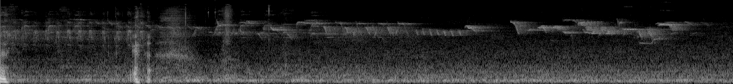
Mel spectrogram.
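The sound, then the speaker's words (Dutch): Blackbirds and great tits sing in spring woodland in the Vliegenbos, their faint, high chirping phrases rising over a steady low background rumble. “Het is natuurlijk vooral Merel en Koolmees, maar wel heel leuk, want die gaan natuurlijk helemaal op het orgel nu.”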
